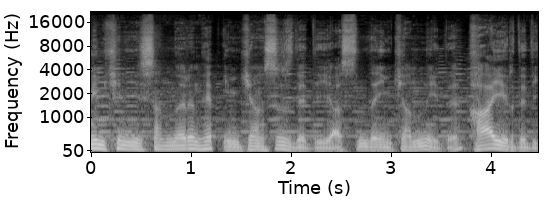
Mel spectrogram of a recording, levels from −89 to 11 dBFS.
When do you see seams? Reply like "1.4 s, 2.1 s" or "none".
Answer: none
